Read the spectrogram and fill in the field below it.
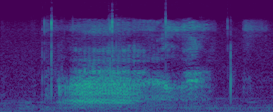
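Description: A Minecraft wolf gives a low, rough growl that rises and rumbles for about a second and a half, close and fairly quiet, with a few sharp clicks around it.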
